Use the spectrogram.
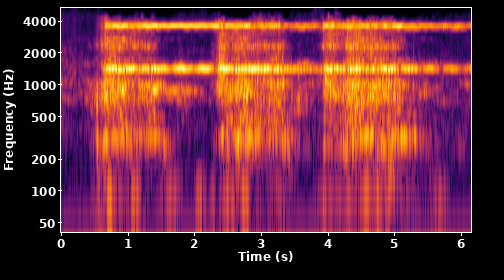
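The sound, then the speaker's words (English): An old-fashioned telephone bell rings loudly and urgently in an old lighthouse, its metallic jangle sounding in repeated bursts with brief gaps between them, and no voices present. “Phone bells ringing urgently in the dimness of the old lighthouse.”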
